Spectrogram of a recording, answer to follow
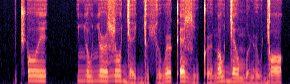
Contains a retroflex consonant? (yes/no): yes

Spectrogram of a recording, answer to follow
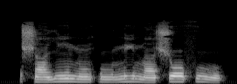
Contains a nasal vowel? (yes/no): yes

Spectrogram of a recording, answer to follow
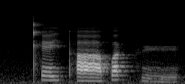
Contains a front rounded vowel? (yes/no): yes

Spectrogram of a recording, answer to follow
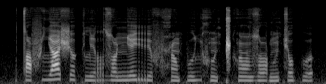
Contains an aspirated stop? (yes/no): yes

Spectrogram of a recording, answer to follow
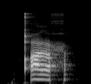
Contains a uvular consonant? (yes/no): yes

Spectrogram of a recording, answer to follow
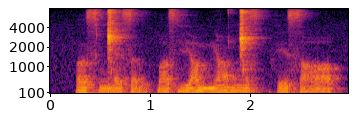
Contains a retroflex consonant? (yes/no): no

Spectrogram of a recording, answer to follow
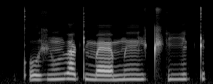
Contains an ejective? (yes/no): yes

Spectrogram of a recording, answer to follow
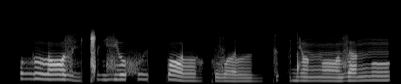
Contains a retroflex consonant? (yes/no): no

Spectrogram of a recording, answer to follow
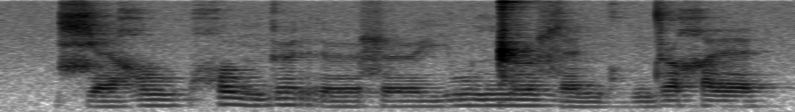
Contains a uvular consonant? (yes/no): yes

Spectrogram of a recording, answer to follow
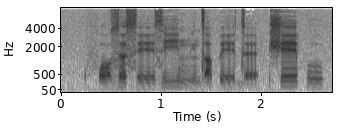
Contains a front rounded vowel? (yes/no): no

